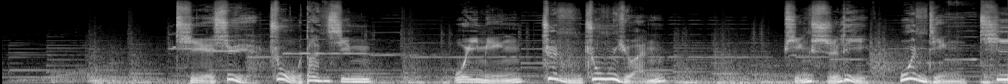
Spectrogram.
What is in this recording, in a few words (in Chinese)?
男 宣传 低沉磁性舒缓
